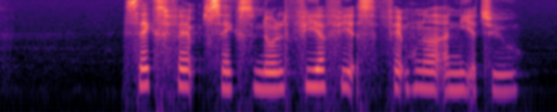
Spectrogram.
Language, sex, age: Danish, female, 34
